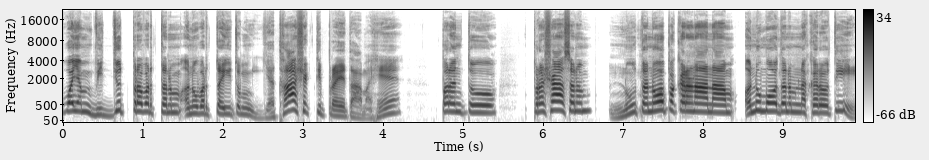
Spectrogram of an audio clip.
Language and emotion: Sanskrit, disgusted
